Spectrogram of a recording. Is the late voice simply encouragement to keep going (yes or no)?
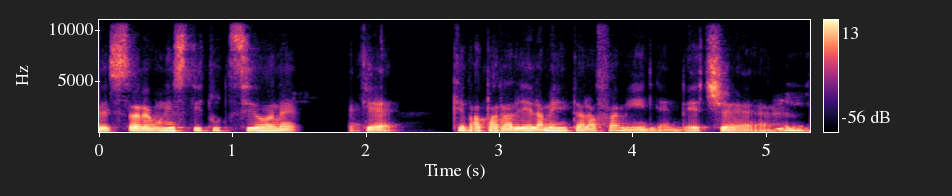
no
